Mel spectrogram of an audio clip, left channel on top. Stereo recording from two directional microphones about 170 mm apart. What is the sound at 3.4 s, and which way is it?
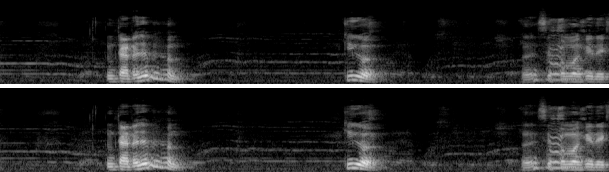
Speech, 5° right (ahead or behind).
